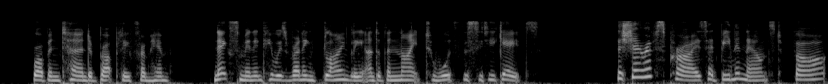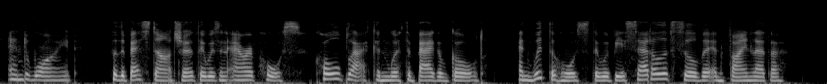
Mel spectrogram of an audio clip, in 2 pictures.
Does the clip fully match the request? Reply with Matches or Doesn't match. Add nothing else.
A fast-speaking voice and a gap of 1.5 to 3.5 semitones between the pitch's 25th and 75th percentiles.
Matches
